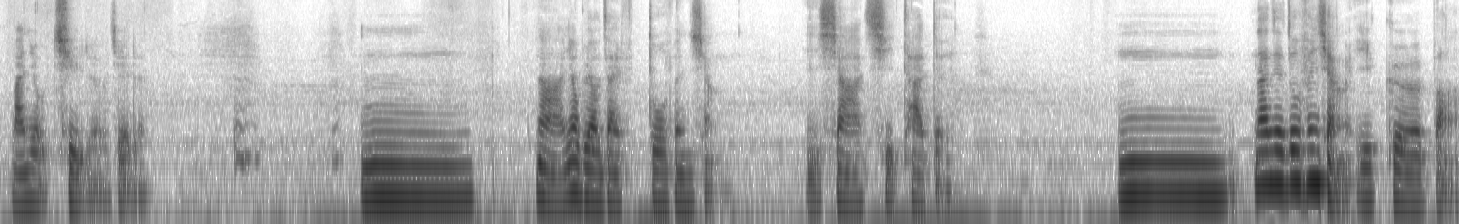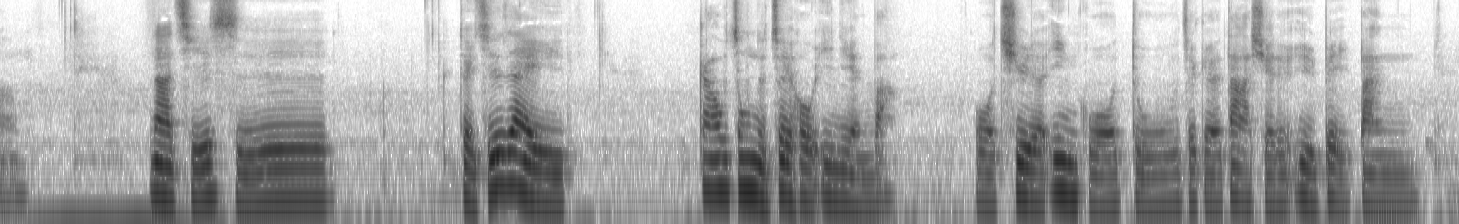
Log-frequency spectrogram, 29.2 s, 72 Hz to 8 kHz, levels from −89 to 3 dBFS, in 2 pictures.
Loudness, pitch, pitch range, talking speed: -24 LUFS, 105 Hz, 80-125 Hz, 120 characters per minute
